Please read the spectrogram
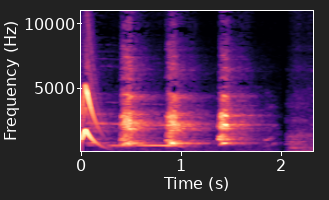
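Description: Dogs barking: a sharp yelp that falls in pitch, then three short barks about half a second apart.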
